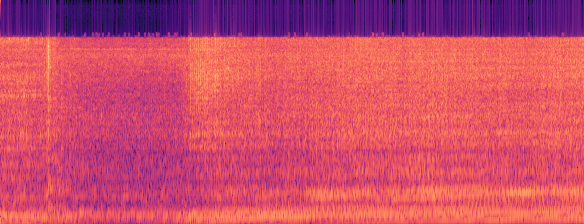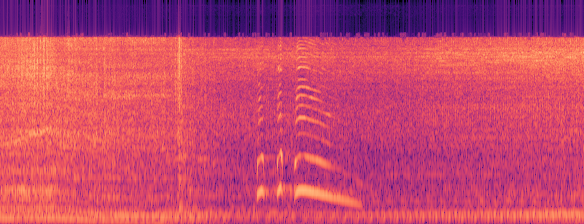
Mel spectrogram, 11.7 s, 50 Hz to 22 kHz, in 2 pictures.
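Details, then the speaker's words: RB26-swapped Subaru WRX on a Haltech ECU base map after adjusting a setting down to 12: six-cylinder revs rise and fall smoothly with no misfires or popping, radiator fans humming while warming up; normal revving. "We don't hear any misfires anymore. So let's get some temperature on this and see what happens. We have the fans on and it's cooling down, which is good. The engine is revving good."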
